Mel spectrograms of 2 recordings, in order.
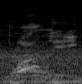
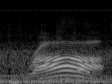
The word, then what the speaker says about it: Raleigh: It's Raleigh. Yeah, Raleigh. Dude, I can't pronounce it. Leave me alone. Okay, It's not The word- difficult, though. take the word rally and just make an AH sound. Raleigh.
